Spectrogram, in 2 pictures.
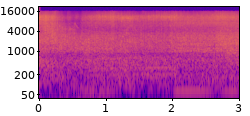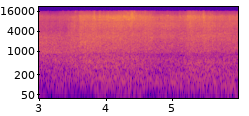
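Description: A heavy truck engine roars.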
